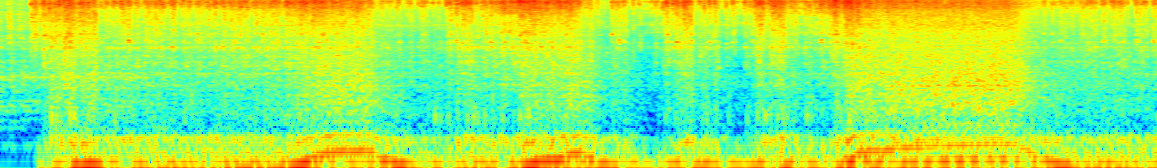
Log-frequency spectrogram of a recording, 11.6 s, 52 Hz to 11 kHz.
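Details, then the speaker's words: 1979 Ford Bronco started after the fuel line was blown clear and cranked until gas reached the filter housing: the V8 catches and settles into a deep, steady rumble with throttle blips, running cleanly once fuel arrives. "now it's got [Music] [Music] gas so it was just extra thirsty okay pass the first test"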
